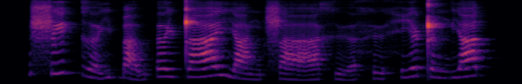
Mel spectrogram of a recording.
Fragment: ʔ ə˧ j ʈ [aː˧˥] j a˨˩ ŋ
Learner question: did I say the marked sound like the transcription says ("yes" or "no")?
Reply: yes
